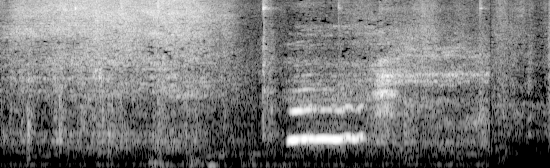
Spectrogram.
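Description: Rustling of a nylon bag and its plastic packaging being handled, then about two seconds in a short hummed note from a woman's voice, rising slightly at its end, followed by more soft rustling.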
